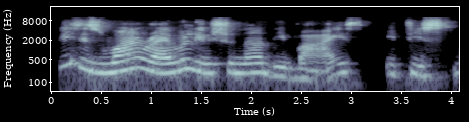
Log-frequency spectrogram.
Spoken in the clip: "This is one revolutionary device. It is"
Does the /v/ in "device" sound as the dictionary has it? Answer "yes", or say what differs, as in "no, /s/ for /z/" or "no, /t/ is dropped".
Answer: yes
